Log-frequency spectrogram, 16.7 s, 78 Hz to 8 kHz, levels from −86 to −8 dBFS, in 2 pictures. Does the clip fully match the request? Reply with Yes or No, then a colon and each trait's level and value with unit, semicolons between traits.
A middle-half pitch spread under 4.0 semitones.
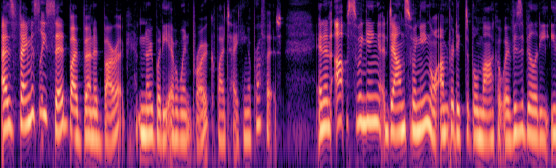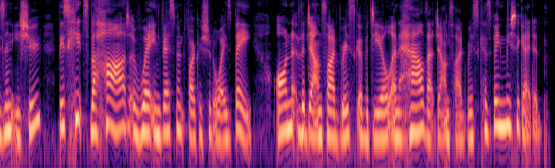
No: average, 4.3 semitones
